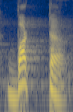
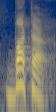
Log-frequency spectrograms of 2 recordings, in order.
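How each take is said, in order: First: The middle T sound is held long, doubled. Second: The middle T sound is short and single. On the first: The speaker calls it wrong. "When you say butter, the T is prolonged" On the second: The speaker calls it right. "it will be pronounced as though there is a single T there"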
